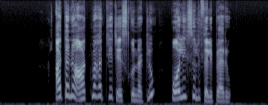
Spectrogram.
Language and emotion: Telugu, neutral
